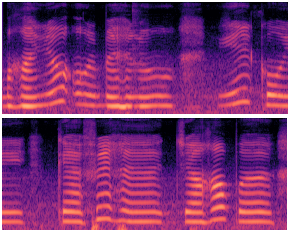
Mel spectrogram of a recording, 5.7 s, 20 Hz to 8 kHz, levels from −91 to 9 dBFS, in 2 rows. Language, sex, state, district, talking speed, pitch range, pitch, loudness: Hindi, female, Gujarat, Gandhinagar, 95 wpm, 245-275 Hz, 255 Hz, -18 LUFS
